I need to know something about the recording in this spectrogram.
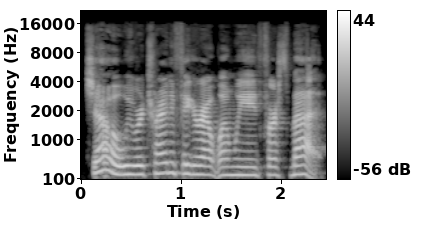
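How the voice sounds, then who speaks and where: A woman's voice: mid-range voice, fairly even intonation, normal speed, fairly bright tone. An American woman, middle-aged, hosting a podcast in an upbeat, articulate and encouraging way. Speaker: podcast host.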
